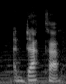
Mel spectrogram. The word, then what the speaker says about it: Adaka: Generally our languages prefer open syllables to ara which is Portuguese for box became a daka.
